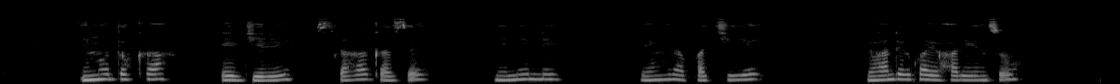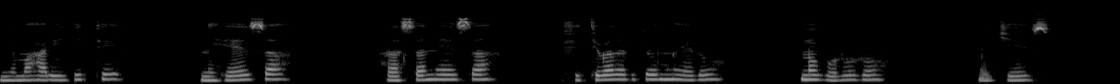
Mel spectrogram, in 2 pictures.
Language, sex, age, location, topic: Kinyarwanda, female, 36-49, Kigali, government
